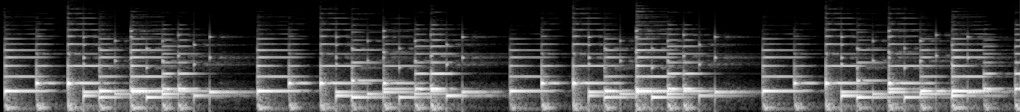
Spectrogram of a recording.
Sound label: xylophone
